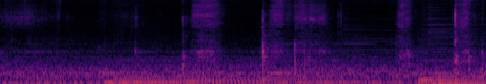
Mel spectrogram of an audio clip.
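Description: Background music with low held notes, over light irregular scraping and rustling as a spoon scoops fresh hijiki seaweed from its plastic tray into a pot of simmering broth.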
